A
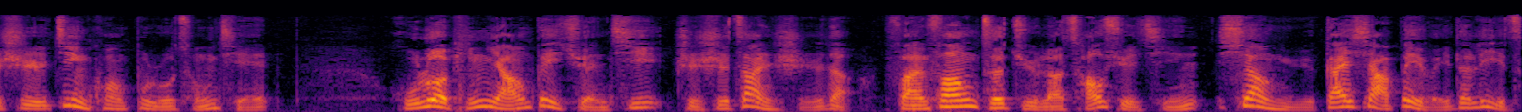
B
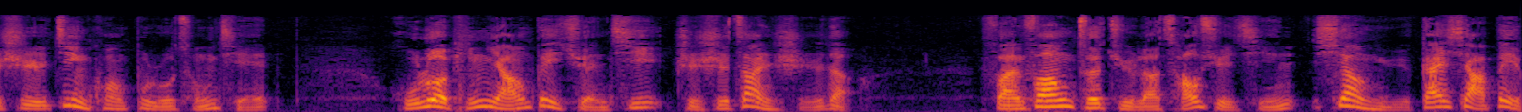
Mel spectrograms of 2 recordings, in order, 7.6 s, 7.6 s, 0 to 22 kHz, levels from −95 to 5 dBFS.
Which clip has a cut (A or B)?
A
